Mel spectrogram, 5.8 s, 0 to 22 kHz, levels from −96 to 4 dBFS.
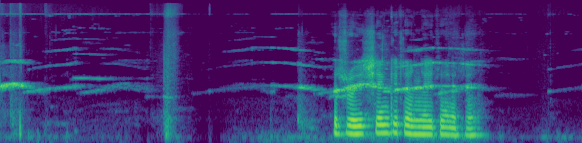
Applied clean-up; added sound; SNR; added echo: neural mask model RNNoise.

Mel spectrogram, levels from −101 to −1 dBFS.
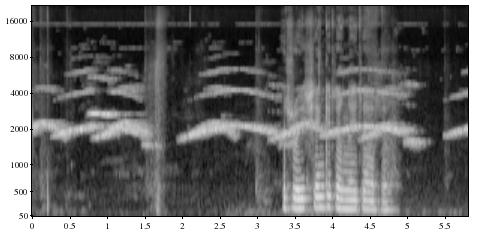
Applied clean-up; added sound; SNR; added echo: none; Bird; -1 dB; none.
